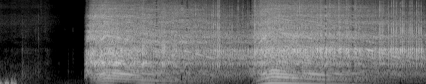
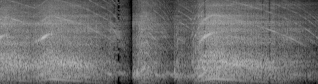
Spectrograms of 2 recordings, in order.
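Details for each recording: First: Vintage double-insulated electric sander with no earth pin, tested: two short runs where the motor spins up with a rising whir, then settles into a slightly uneven, coarse hum. It still works. Rough-running sander, cause unknown. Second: Vintage electric drill after passing the safety test: the motor winds up and back down in a clean, rising and falling whine with no grinding or rattle; healthy.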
